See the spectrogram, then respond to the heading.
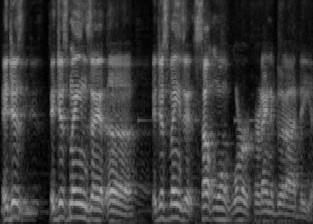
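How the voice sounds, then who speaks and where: A man talks at a fairly quick pace with a Kentucky accent. His pitch is fairly high, and his intonation is lively. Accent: Kentucky Southern. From US South, Eastern Kentucky. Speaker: podcast co-host. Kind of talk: casual chat.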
